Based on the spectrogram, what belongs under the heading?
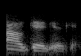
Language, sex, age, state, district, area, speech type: Malayalam, male, 18-30, Kerala, Wayanad, rural, conversation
